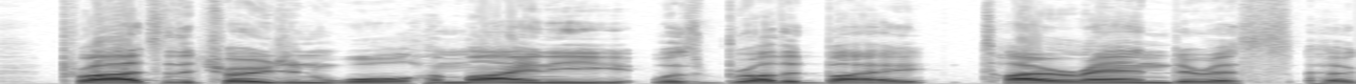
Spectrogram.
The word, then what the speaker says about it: Hermione: no, it's Hermione. I'm gonna Google that. Hermione. Yeah. It's spelled Hermione though.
